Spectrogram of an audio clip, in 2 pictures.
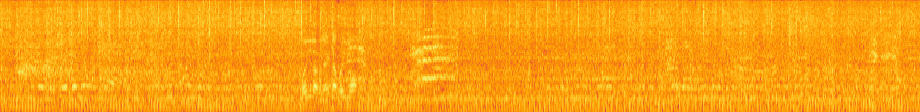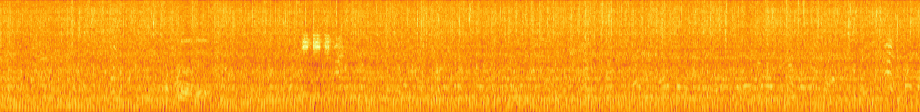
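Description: Hooves clatter on a paved road as bullock carts race past.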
